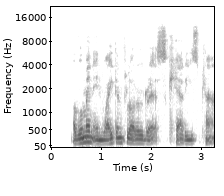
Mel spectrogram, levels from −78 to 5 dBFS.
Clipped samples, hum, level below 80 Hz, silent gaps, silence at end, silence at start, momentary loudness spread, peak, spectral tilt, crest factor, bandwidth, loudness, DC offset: under 0.1%; none; -72 dBFS; none; 0 s; 0.45 s; 8 LU; -16 dBFS; -5.5 dB/octave; 16 dB; 13 kHz; -31 LUFS; under 0.1%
